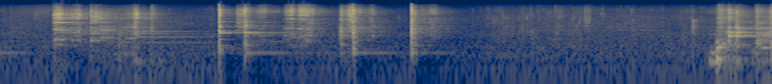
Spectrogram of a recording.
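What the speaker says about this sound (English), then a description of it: "take our sausage mixture and throw it in here" Sausage mixture for breakfast burritos tossed into a pan with eggs, a series of sharp clanks and scrapes of a spatula against the pan, close up, then a quiet pause and more clatter.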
